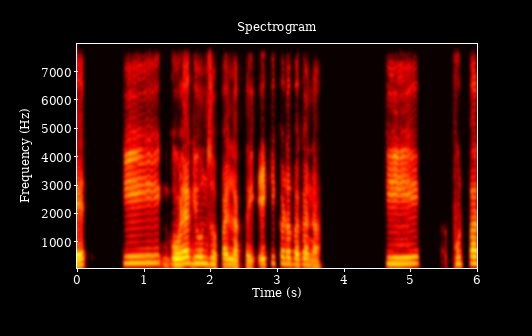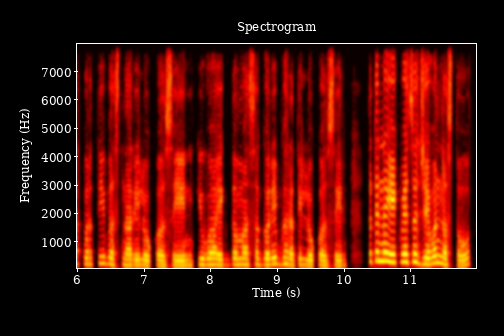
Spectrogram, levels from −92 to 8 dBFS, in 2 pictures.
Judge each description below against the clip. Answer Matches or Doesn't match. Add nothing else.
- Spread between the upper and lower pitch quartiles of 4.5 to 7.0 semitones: Doesn't match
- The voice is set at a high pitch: Matches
